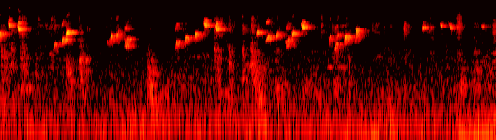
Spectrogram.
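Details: Singing female European goldfinch: a lively, continuous twittering run of quick rising and falling chirps and short trills, rambling without a set rhythm, ending in thinner high notes.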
